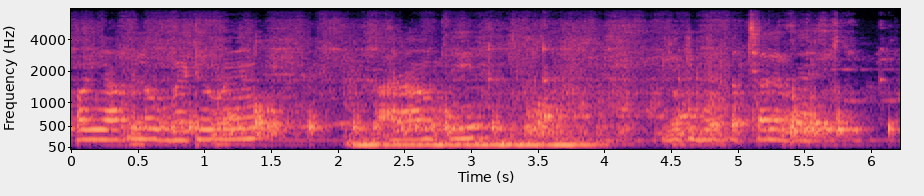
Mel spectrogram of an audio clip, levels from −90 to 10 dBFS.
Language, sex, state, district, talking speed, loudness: Hindi, female, Rajasthan, Jaipur, 155 wpm, -14 LUFS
